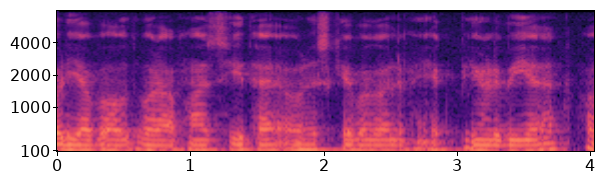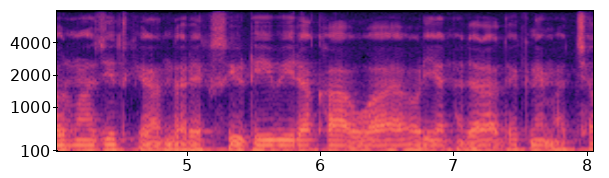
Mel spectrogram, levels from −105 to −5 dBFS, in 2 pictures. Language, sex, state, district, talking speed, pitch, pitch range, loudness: Maithili, male, Bihar, Supaul, 230 wpm, 110 Hz, 105-115 Hz, -35 LUFS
